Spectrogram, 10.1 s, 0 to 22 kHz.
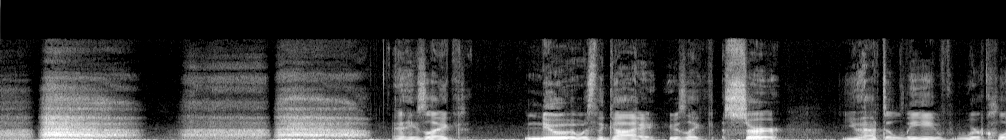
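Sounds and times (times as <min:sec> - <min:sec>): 
voice imitating a man's deep heavy breathing in a restroom stall: 0:00.0 - 0:03.8
speech: 0:04.0 - 0:10.0.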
